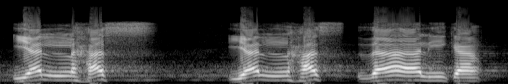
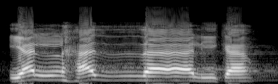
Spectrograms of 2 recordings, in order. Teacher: izhar itu kita jelaskan huruf sa dan perjelas huruf za sendiri-sendiri. Sedangkan idgham kita masukkan sa ke dalam huruf za.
